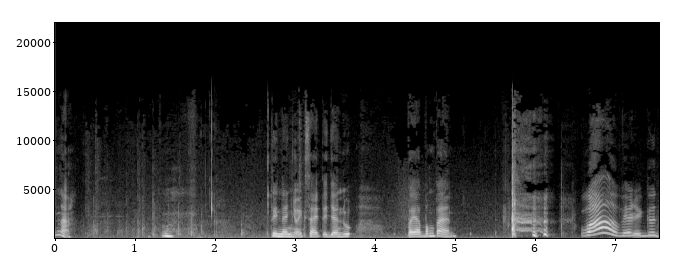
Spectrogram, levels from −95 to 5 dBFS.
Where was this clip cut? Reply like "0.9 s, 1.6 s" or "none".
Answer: none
